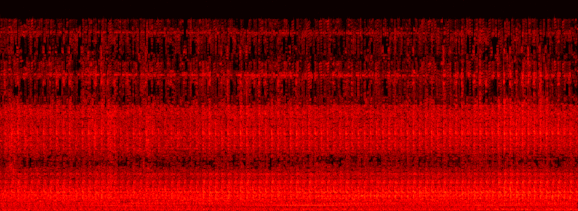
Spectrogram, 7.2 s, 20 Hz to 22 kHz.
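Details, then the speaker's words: Samsung WW80TA046AX/EU 8 kg washing machine spinning with 7 items: continuous wobbling rumble, irregular rattle, squeaking and metal scraping across the drum, cause unclear. "So it made all the wobbling noises, it made all the squeaking noises, it made like the metal running across the drum as it goes."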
